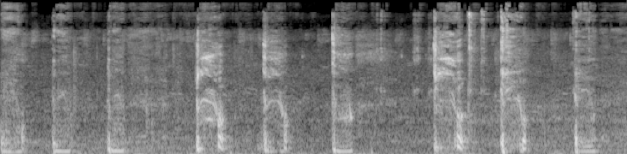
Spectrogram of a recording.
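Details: Adult coughing fit of repeated short, harsh bursts, some with a voiced, throaty edge, while smoking indoors.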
